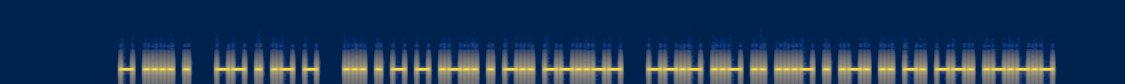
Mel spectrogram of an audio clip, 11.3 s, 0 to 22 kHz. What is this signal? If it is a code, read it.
Morse code, heard as a keyed tone, about 30 wpm, 700 Hz. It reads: THE MEAT SETTLED, QUIVERING.
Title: A Sound Of Thunder 30wpm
